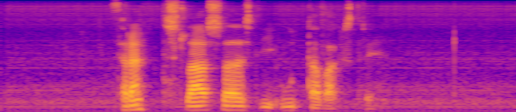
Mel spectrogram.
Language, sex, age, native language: Icelandic, male, 40-49, Icelandic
